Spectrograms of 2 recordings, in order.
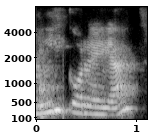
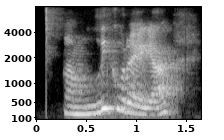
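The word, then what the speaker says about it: Llicorella: it their Icorea, or Licorea. It's double L. So I assume in that area, the double L is pronounced with a Y sound, but in all different parts of Spain, you have different pronunciations.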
